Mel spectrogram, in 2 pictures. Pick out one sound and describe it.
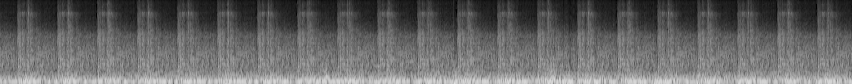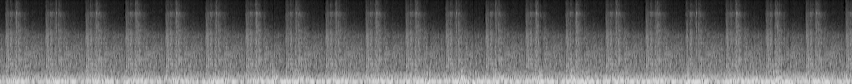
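Twin anti-aircraft guns fire in rapid, steady bursts.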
